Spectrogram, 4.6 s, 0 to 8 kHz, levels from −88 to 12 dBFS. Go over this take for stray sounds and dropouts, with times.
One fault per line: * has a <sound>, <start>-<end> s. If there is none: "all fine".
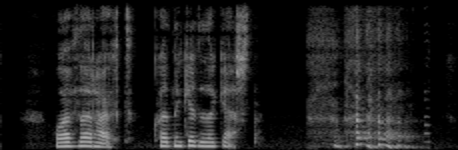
* has a laugh, 3.1-4.3 s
